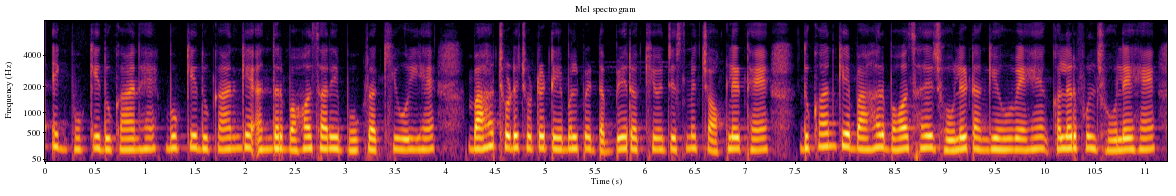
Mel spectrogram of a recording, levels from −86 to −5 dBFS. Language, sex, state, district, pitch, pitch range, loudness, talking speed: Hindi, female, Bihar, Jahanabad, 200 Hz, 195-210 Hz, -18 LUFS, 205 wpm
